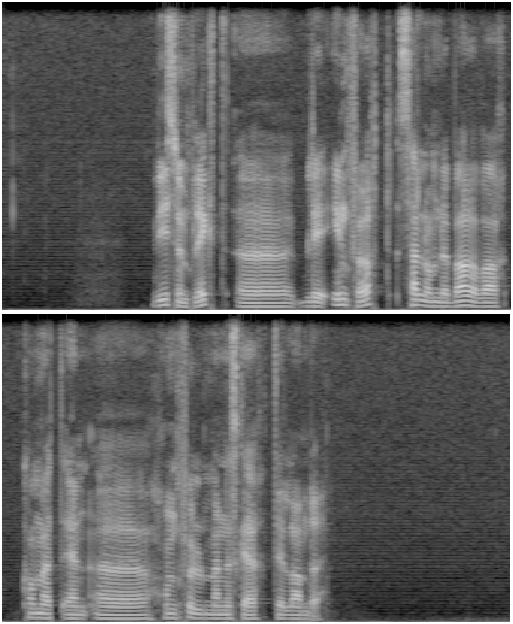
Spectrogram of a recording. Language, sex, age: Norwegian, male, 36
